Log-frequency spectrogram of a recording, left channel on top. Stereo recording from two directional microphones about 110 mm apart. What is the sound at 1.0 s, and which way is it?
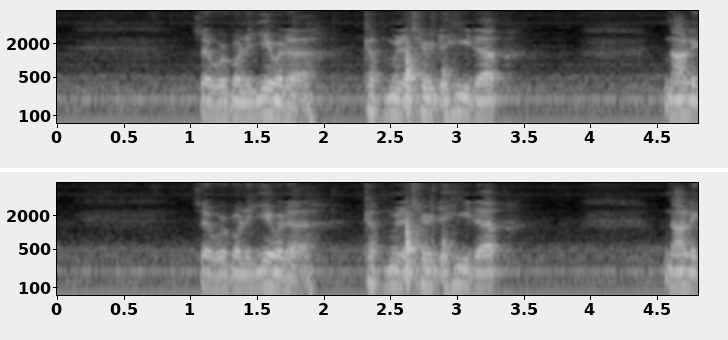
Speech, 45° left (ahead or behind).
